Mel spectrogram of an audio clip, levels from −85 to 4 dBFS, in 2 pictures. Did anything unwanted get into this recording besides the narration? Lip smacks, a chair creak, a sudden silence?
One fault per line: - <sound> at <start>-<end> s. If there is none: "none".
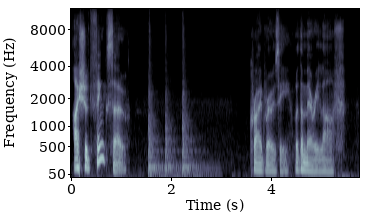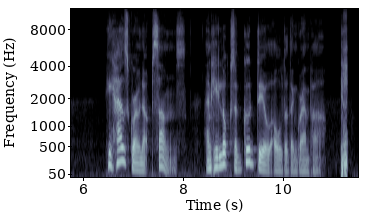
- thud at 1.5-3.1 s
- laugh at 11.1-11.3 s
